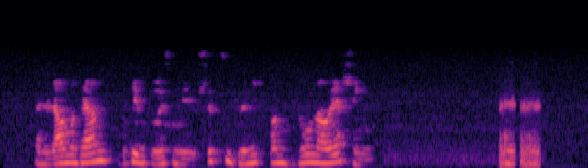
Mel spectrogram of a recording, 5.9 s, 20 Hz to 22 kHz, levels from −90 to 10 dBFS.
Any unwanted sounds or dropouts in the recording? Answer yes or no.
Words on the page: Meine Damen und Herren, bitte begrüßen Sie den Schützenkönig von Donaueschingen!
yes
